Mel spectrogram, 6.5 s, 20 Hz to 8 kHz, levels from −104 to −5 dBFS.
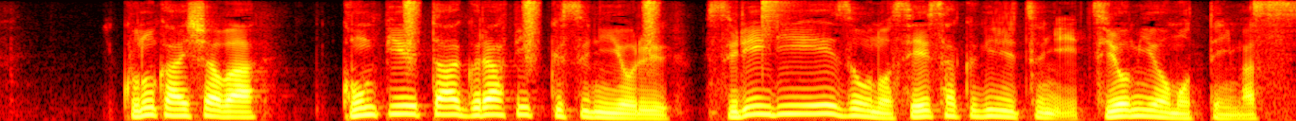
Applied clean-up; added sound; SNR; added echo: none; Rattle (instrument); 18 dB; none.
